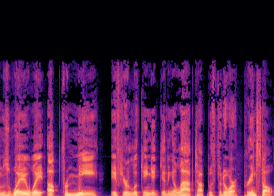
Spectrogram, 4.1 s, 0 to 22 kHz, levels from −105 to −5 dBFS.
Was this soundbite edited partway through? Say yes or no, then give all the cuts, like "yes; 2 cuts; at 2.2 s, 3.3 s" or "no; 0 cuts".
yes; 1 cut; at 3.1 s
